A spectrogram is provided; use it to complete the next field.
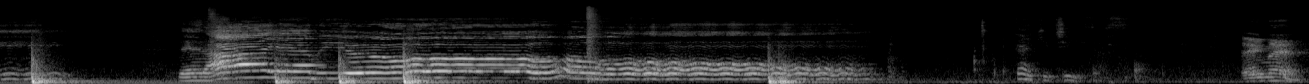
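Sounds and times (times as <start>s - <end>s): woman singing gospel: 0.0s - 0.8s, 1.8s - 8.9s
low thumps: 0.0s - 5.3s.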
